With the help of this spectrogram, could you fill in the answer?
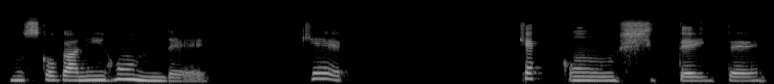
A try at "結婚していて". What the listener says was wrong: This is flat too. It's not 結婚. You're stressing on the K. 結婚していて。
